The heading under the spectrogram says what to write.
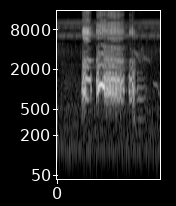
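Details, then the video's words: Aceh junglefowl from Indrapuri crowing: a short harsh opening note, a long strained middle phrase and a brief clipped final note, about 1.2 seconds in all, over quiet background. "Ayam Hutan Aceh"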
